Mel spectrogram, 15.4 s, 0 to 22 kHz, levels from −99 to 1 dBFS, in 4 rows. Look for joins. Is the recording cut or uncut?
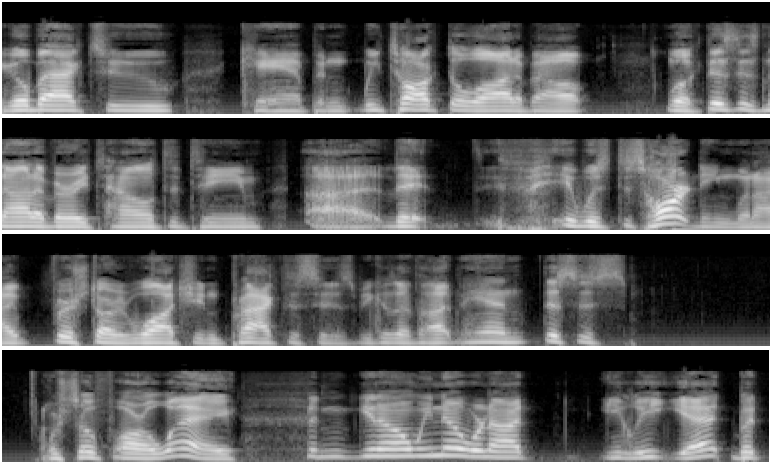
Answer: cut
